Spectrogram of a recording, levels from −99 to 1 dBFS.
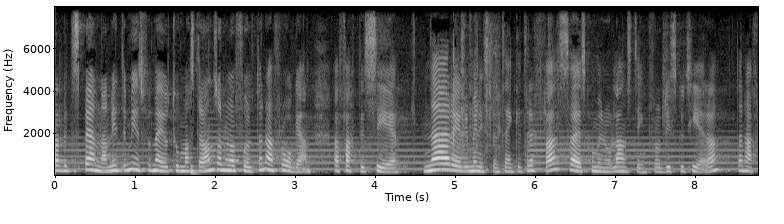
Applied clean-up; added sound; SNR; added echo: none; Trumpet; 18 dB; none.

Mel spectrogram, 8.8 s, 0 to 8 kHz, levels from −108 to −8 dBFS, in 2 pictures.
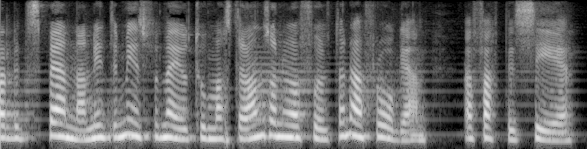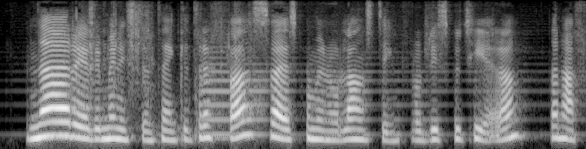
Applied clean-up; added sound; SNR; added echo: neural mask model RNNoise.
